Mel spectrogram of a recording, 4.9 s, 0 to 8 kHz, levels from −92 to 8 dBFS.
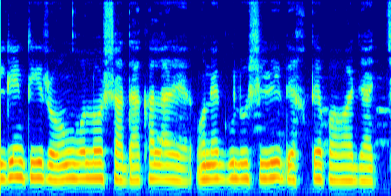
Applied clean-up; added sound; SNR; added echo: none; none; none; none.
